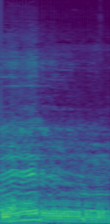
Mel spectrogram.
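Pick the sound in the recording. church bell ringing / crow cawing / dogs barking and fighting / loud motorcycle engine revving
loud motorcycle engine revving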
